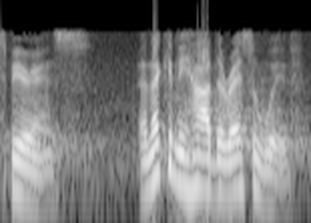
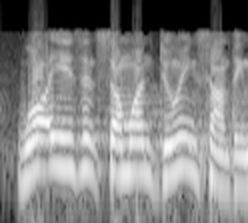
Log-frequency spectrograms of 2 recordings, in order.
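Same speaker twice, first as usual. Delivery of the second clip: mild mock fuming; 6 semitones higher than usual. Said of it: "they're saying to Jesus".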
